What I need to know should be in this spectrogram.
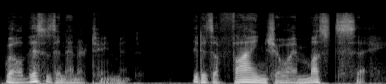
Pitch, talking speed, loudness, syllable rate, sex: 90 Hz, 200 wpm, -21 LUFS, 5.2 syllables/s, male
